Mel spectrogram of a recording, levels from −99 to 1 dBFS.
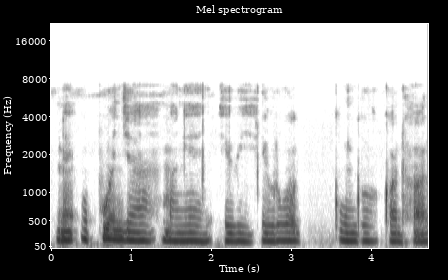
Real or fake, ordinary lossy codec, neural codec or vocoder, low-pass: fake; none; codec, 16 kHz, 16 kbps, FreqCodec, smaller model; 7.2 kHz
